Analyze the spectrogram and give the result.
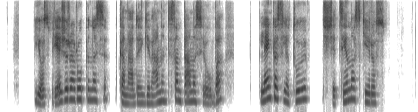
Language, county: Lithuanian, Panevėžys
